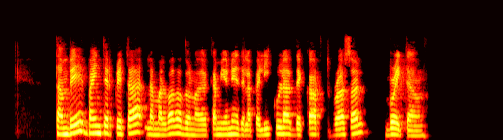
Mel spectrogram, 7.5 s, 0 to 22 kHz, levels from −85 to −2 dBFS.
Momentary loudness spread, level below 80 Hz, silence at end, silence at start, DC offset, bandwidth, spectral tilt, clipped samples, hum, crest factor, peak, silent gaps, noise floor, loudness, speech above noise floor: 8 LU; -58 dBFS; 1.15 s; 0.85 s; under 0.1%; 7.8 kHz; -7 dB/octave; under 0.1%; none; 18 dB; -2 dBFS; 5.65-5.70 s; -66 dBFS; -17 LUFS; 49 dB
